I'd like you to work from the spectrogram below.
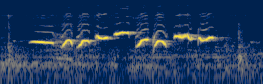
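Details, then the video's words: White-rumped shama 'tembakan' lure song, delivered as one short, clear phrase of fluty whistles rising and falling in quick succession. "PUTAR PANCINGAN MURAI BATU INI LANGSUNG BUNYI GACOR FULLISIAN!"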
